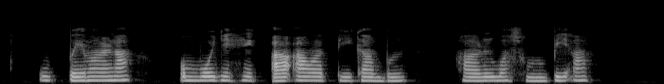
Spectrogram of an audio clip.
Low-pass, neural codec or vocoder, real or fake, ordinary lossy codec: 7.2 kHz; autoencoder, 22.05 kHz, a latent of 192 numbers a frame, VITS, trained on one speaker; fake; MP3, 24 kbps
